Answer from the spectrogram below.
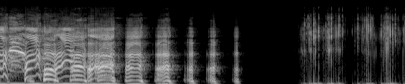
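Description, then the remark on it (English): A person laughs in quick, fading bursts, then after a short pause comes noisy crunching of someone biting and chewing a crisp Bright's Bites dog training treat. “I'm enjoying a delicious treat from Bright's Bites. The dog training treats? The same.”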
